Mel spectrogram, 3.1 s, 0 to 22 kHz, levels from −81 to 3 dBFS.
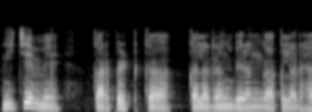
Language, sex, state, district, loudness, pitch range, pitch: Hindi, male, Jharkhand, Ranchi, -17 LUFS, 120-135 Hz, 130 Hz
